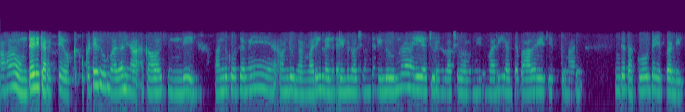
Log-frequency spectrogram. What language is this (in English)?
Telugu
